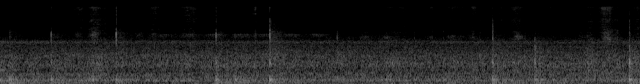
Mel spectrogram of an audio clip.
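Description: Handwriting during a Class 9 math lesson on Heron's formula: soft, quiet scratching strokes with a few light taps, steady against a faint room background and no talk.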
